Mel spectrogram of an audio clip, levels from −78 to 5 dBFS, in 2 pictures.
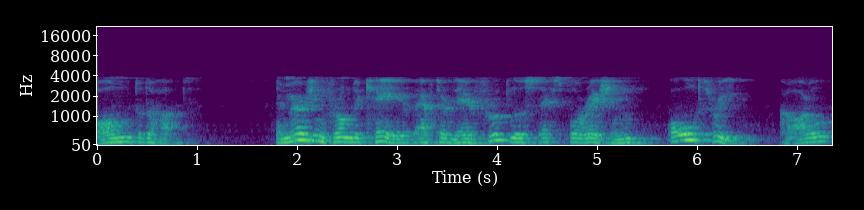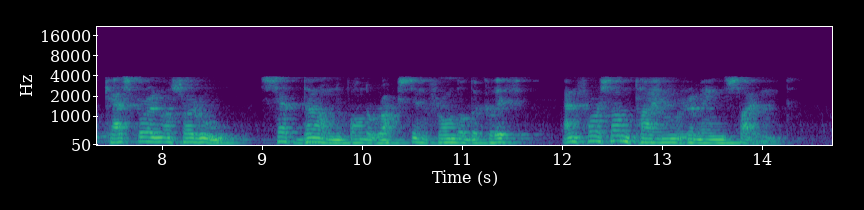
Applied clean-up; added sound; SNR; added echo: neural separator model SepFormer DNS4.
